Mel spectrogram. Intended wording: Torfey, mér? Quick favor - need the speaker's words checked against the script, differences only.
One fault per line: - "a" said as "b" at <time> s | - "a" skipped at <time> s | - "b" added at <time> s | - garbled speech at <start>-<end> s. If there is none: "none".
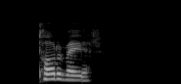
none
